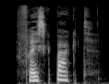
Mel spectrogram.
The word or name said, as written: FRISKBAGT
